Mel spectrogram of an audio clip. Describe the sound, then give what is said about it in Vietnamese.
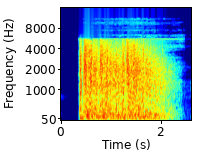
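Deafening blast from black, sweet-potato-shaped bombs bursting into black flame: one loud, dense roar that hits abruptly, rumbles steadily for about two seconds, then dies away. “Liên tiếp tiếng nổ đinh tai nhức óc vang lên, từng đoàn hỏa diễm màu đen cực lớn từ cái khoai lang màu đen bạo liệt ra”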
